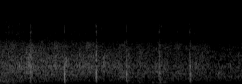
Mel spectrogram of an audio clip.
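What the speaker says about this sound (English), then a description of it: "Please give us a round of applause." Faint applause from an audience at a 25th anniversary celebration, a soft, even patter of many hands heard from a distance, with a few louder individual claps punctuating it at regular intervals.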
